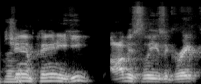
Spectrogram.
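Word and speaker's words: Champagnie: Champagne. Champagne.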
